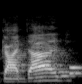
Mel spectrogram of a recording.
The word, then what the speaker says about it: Gad: There is no A. It's GD. Good. It's pronounced Gad. But the word, the reason why I'm saying that is his name literally is basically God.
